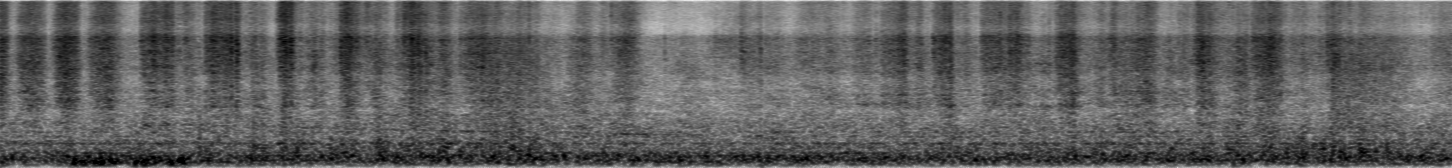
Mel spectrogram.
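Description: Bare hands crumble and rub dry gray sand-cement clumps, letting the loose, granular grit pour into a pile inside a large red plastic tub. A steady, gritty crunching and rustling runs throughout, with irregular bright, scratchy bursts over a low, rough rumble.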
